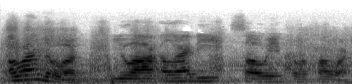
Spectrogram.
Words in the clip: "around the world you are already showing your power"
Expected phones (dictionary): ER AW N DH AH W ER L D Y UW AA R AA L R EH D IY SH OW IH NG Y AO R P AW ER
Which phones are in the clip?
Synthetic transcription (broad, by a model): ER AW N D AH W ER D Y UW AA R AA L R EH D IY S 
